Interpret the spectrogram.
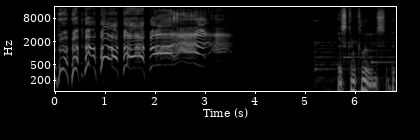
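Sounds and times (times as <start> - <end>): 
speech: 0.0 - 2.0, 5.6 - 6.8
man groaning: 0.0 - 2.3
man screaming as he is dragged away: 0.0 - 3.6.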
